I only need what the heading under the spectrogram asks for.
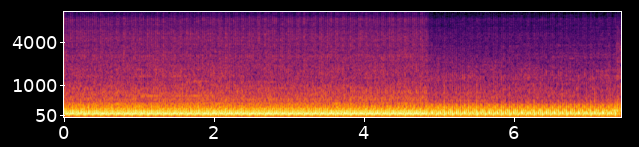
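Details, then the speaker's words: Subaru STI after cat-back exhaust install, idling: deep, lumpy flat-four note with a faint puffing tick from a small exhaust leak, to be fixed. "Uh, you can definitely hear the exhaust leak a little bit, but we'll fix that."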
